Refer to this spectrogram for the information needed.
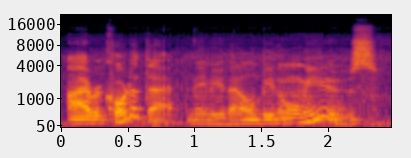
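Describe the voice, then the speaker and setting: A man's voice: lowish voice, huge pitch swings, normal speed, very noisy. A man who works as a voice actor, hosting a casual livestream and politely answering viewer comments with self-deprecating asides.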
